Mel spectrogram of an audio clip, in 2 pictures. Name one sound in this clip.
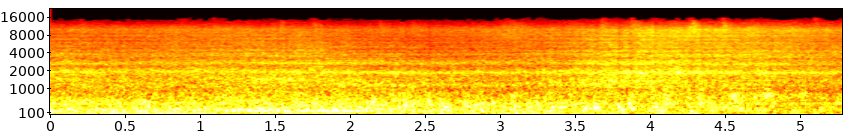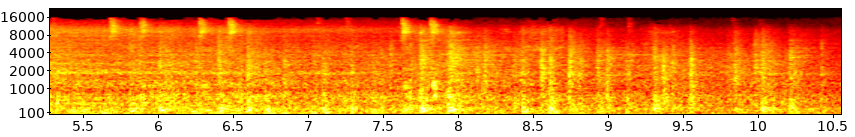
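An electric commuter train rolls away along the track and fades into the distance.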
